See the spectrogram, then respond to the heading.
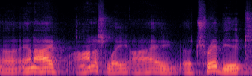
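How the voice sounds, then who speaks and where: A man with an Oklahoma accent talks at a medium pitch. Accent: Oklahoma, Southern US. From Oklahoma City. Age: 80s+. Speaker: retired accountant. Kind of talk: interview answer.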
